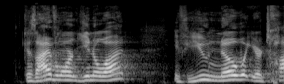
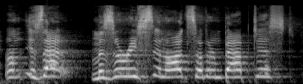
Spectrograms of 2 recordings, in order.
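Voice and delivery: high, loud mock interrogation; probing rescuer; 6 dB louder than usual. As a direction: call the question down with hammed-up fussiness. Rescuer calls narrower question.

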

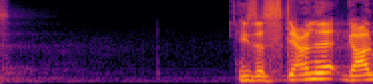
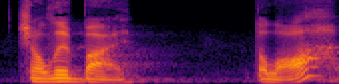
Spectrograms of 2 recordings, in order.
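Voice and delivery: ordinary talk, nothing marked

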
